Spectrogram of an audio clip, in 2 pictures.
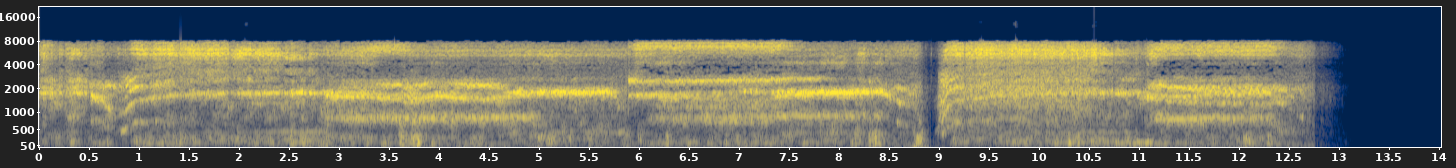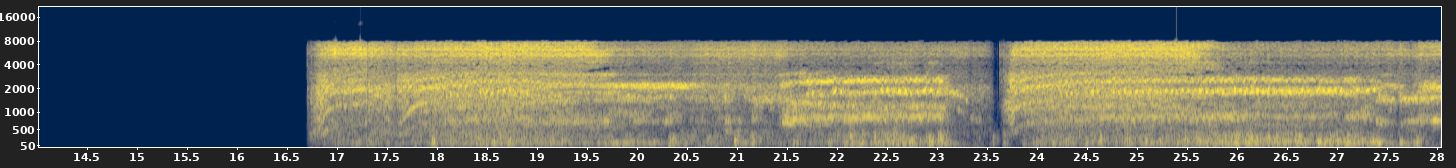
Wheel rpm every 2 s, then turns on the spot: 190, 220, 220, 200, 160, 190, 10, 0, 100, 190, 200, 110, 190, 180.
12-14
